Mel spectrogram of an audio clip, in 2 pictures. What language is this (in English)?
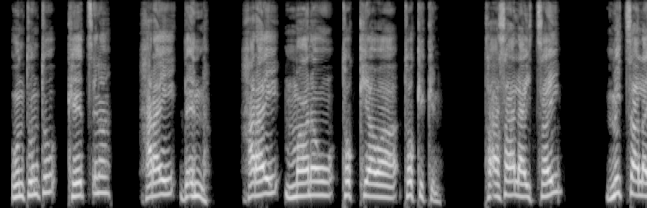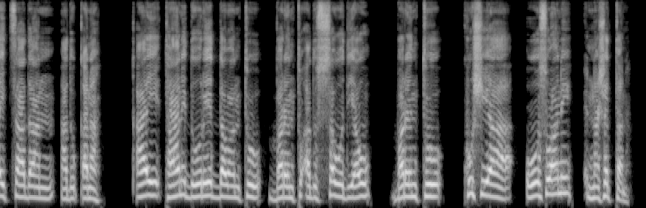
Dawro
